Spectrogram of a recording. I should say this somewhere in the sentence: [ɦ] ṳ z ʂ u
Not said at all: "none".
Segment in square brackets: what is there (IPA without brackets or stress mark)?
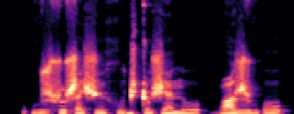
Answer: ʔ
